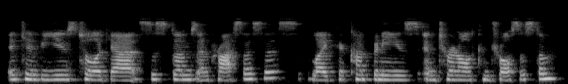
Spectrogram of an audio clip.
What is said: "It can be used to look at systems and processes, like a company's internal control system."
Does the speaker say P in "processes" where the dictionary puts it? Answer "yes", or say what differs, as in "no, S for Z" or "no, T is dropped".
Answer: yes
